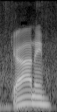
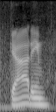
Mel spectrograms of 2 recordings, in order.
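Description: No difference in how they are said.

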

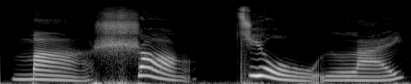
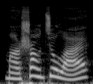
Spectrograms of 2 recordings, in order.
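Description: First: Slow, syllables held apart; teacher's syllable-by-syllable demo; slow model reading. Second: Said in the usual way. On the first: Shown as a demonstration. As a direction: stretch out "Mà sang chiêu lái". Same phrase drawn out for learners.

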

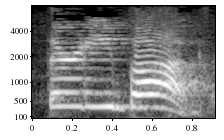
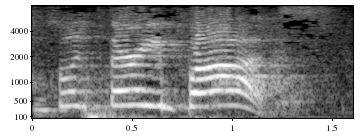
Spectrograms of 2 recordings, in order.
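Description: First: High, loud delighted echo of the price; excited high echo; amazed repeat. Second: High, loud delighted squeal at the price; excited high-pitched disbelief; amazed. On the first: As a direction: say it again, still thrilled. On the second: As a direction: squeal it out, can't believe the bargain. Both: Real, not acted.

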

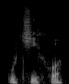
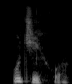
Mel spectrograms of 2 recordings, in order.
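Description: First: Quiet echo. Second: Said in the usual way. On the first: Shown as a demonstration. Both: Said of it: "repeated fading".

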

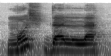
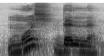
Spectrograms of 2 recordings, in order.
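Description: First: مش دالة slow and firmer; slow emphatic stress. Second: مش دالة drawn out very slowly; slow emphasis. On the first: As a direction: lean hard on مش in مش دالة. (شدد على "مش" ببطء) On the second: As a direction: stretch مش دالة slowly, word by word. (نطق "مش دالة" ببطء شديد) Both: Shown as a demonstration. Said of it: "لا يمثل دالة".

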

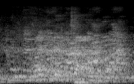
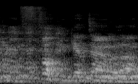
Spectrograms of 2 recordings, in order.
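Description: First: Loud, eager approval; really into the pizza, loud; excited. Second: Fucking hit hard, rest at normal level; stress on fucking. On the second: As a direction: lean on fucking. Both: Retold or imitated. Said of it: "And I am like".

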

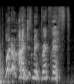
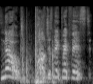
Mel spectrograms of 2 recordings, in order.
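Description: First: Exasperated. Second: Shouting. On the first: Exasperated take of the line. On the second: Blooper retake, laughing. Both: Acted.

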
